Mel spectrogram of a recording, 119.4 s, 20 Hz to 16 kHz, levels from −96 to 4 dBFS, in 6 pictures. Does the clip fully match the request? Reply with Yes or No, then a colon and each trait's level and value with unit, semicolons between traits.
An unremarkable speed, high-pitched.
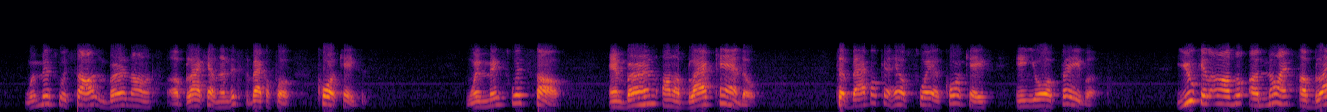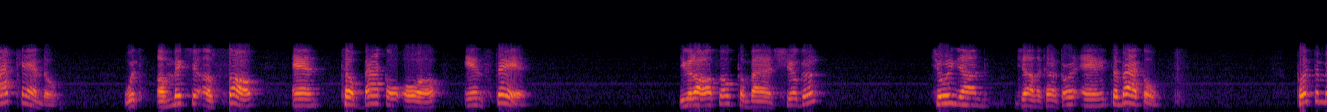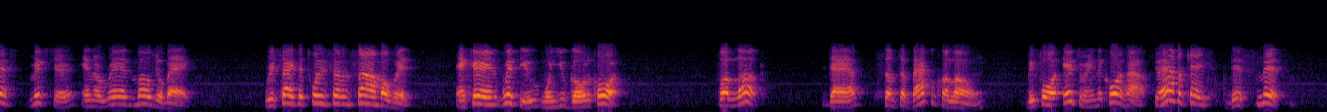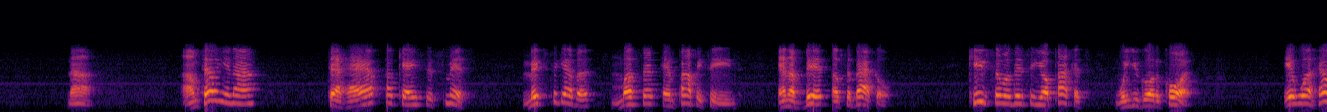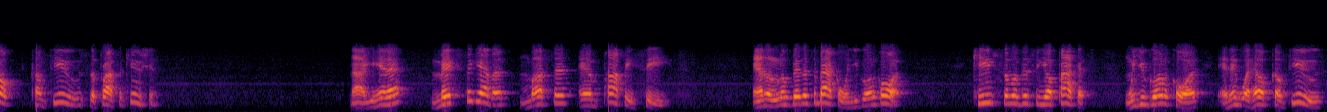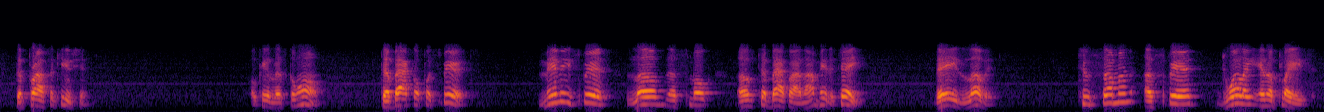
No: slow, 110 wpm; high, 240 Hz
